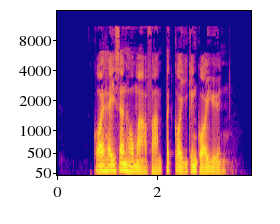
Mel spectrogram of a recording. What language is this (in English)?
Cantonese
